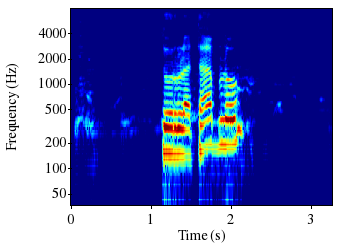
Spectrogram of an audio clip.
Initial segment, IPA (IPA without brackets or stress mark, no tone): s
